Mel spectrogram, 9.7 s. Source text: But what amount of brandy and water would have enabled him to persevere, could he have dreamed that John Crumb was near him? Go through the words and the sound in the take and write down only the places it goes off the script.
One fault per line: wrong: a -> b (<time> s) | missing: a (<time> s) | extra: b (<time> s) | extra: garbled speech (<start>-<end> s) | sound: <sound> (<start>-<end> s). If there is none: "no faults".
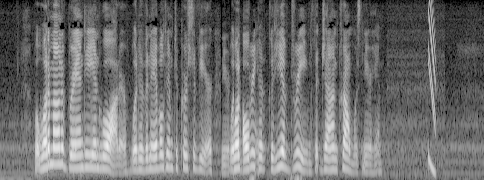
extra: garbled speech (4.4-5.3 s)
sound: chirp (8.6-8.7 s)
